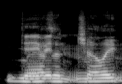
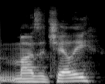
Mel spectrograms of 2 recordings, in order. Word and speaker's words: Mazzucchelli: David Mazzucchelli. Mazzucchelli.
